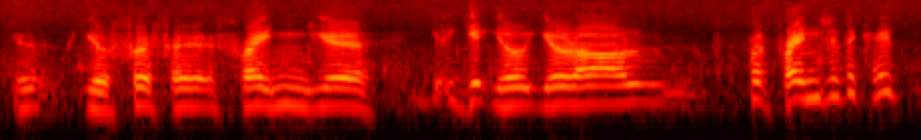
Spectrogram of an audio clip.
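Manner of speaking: stammering in sudden alarm; nervous stammer. Acted. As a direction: trip over the words as it dawns on you. Learns they are Kid's friends.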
